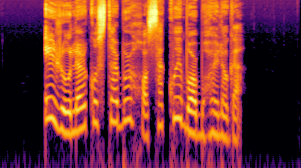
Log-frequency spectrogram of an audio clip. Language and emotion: Assamese, fearful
